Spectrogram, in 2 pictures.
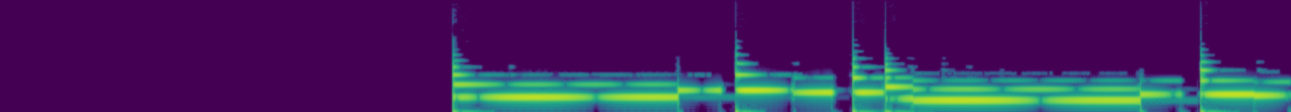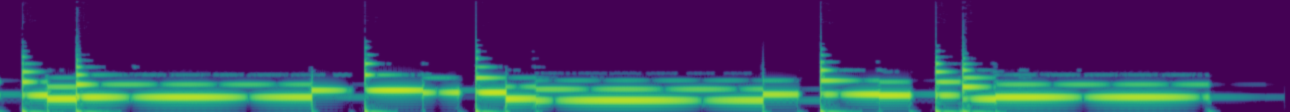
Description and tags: Just a simple synth with a nice melody.
Beat, No, Synth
